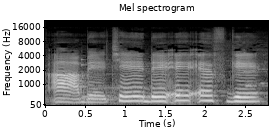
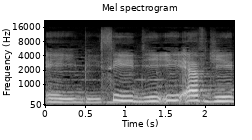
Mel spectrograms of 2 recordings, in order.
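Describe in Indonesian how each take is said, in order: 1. Huruf-huruf itu disebut dengan bunyi huruf bahasa Jerman. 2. Huruf-huruf itu disebut dengan bunyi huruf bahasa Inggris. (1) "kalau bahasa Jerman itu kan kayak bahasa Indonesia aja" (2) "alfabetnya bahasa Inggris kan"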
